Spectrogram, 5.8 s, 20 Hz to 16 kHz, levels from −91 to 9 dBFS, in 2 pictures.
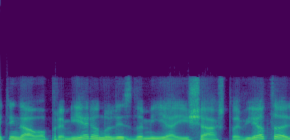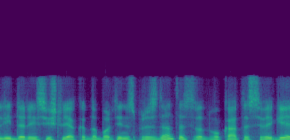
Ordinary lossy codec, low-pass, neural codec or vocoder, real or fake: AAC, 64 kbps; 7.2 kHz; codec, 16 kHz, about 1 kbps, DyCAST, with the encoder's durations; fake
